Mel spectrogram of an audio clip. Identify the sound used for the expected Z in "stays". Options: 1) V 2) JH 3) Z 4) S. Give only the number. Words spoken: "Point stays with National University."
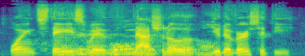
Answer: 4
